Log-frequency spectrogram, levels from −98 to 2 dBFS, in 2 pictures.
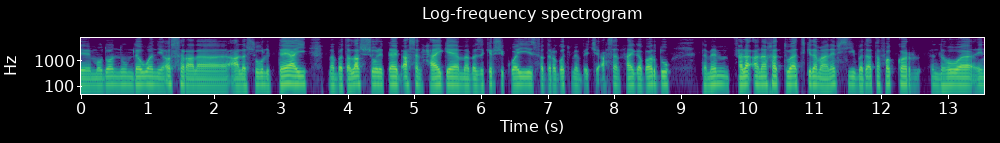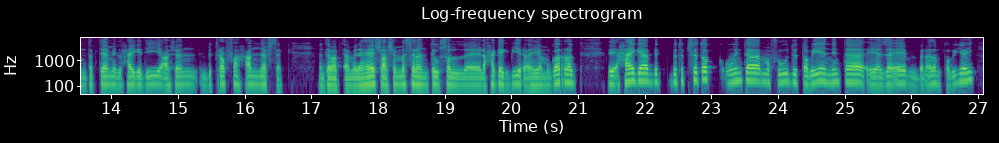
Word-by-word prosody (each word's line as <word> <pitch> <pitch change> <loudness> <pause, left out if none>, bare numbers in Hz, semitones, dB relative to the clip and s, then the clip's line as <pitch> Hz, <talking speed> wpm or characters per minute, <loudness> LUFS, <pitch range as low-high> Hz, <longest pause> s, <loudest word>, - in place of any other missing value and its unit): موضوع 105 +3 -3
النوم 120 -1 -7
دوًّا 120 +2 +1
يأثر 120 0 -2
على 105 0 +1 0.5
على 105 0 +1
الشغل 115 +3 -4
بتاعي. 125 -1 +4 0.3
ما 110 - -4
باطلعش 110 +3 +2
الشغل 120 -1 -1
بتاعي 120 +2 +2
بأحسن 120 0 -1
حاجة. 115 +2 +2
ما 110 -1 -4
باذاكرش 105 +4 -6
كويّس، 115 +1 -1
فدرجاتي 115 +2 -5
ما 110 - -6
بقتش 100 - -12
أحسن 115 -3 -6
حاجة 110 0 -1
برضو. 120 +2 -1 0.5
تمام؟ 120 +2 -4
فلأ 125 +2 +3
أنا 120 0 +2
خدت 125 0 -1
وقت 125 0 +3
كده 125 -1 +1
مع 105 -2 0
نفسي، 120 0 -6
وبدأت 115 +2 -2
أفكّر 125 -2 -2 0.2
اللي 105 -1 -8
هو 115 +1 +2
أنت 115 0 -2
بتعمل 125 0 -1
الحاجة 120 +1 0
دي 125 +3 -3
عشان 120 +2 -2
بترفه 125 +3 -3
عن 125 0 +1
نفسك. 120 -2 -4 0.5
أنت 105 +1 -3
ما 105 -1 +6
بتعملهاش 110 +5 +2
عشان 110 +2 +2
مثلًا 120 -2 0
توصل 120 -2 -1
ل-لحاجة 110 +3 0
كبيرة. 125 +1 -2
هي 110 +1 -1
مجرّد 145 +6 +2 0.5
آآ 130 -1 +2
حاجة 165 +2 +7
بت 155 -1 -4
بتبسطك، 180 +4 0 0.2
وأنت 170 +4 -1 0.2
المفروض 155 +1 -3
الطبيعي 145 +3 +1
إن 150 -1 -5
أنت 155 -1 +4
يا 115 -1 0
زي 125 +3 +1
أي 140 0 +2
بني 115 -3 -5
آدم 130 0 -2
طبيعي 165 +11 0
120 Hz, 150 wpm, -24 LUFS, 110-130 Hz, 0.5 s, حاجة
